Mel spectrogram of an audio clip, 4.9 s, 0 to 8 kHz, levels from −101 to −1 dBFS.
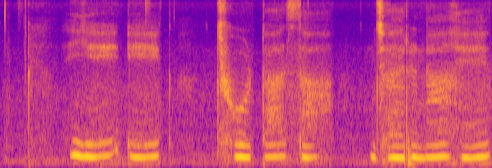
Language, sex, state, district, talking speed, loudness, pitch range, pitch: Hindi, female, Chhattisgarh, Raipur, 75 wpm, -19 LUFS, 205-220 Hz, 215 Hz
